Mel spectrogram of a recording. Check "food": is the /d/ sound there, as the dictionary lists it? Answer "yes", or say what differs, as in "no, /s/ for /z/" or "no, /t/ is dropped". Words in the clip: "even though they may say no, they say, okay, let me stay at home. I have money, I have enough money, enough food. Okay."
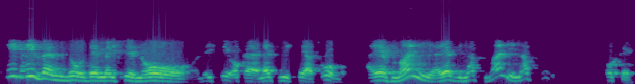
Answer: no, /d/ is dropped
